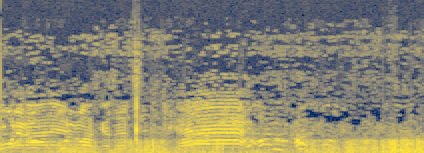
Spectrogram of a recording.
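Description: Two long, drawn-out shouts from players on the pitch, about two seconds apart, with one sharp knock between them, over a steady low noise.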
